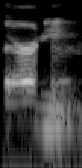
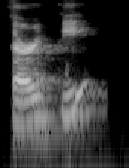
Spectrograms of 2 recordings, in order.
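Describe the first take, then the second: First: THIRTY with no T, like "thiri"; T muda. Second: THIRTY with a clearly articulated T; T pronunciada. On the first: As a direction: drop the T after the R in THIRTY. (THIRTY sin pronunciar la T) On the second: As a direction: sound out the T in THIRTY. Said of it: "¿Cómo se pronunciaría?". (THIRTY con la T bien marcada) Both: Shown as a demonstration.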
